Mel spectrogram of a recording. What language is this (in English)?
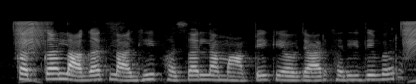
Chhattisgarhi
